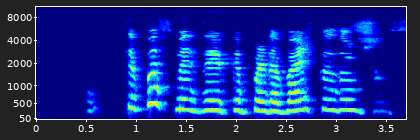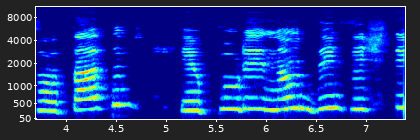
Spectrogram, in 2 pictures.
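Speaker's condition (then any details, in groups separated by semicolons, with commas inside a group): Ataxia after brain injury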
